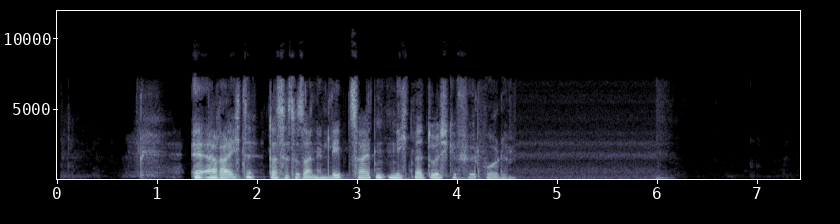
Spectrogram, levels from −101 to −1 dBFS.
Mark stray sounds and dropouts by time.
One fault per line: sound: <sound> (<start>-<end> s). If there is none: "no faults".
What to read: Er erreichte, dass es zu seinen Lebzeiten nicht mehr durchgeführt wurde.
no faults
